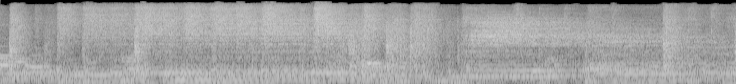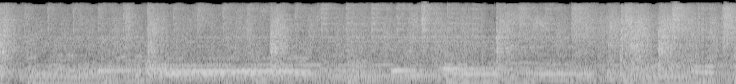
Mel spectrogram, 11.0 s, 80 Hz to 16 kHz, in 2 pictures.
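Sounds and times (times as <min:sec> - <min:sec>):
drum kit with cymbals: 0:00.0 - 0:11.0
electric bass: 0:00.0 - 0:11.0
electric guitar: 0:00.0 - 0:11.0
keyboards: 0:00.0 - 0:11.0.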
